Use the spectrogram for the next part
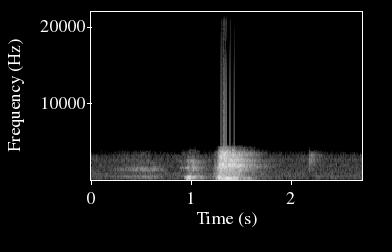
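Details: Single sneeze: a brief inward catch of breath, then one forceful explosive sneeze, against faint room hiss.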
